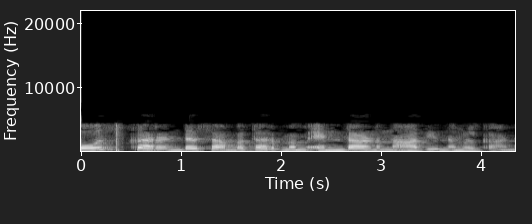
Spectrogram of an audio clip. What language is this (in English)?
Malayalam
